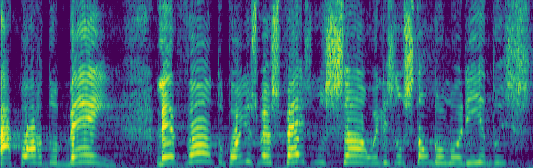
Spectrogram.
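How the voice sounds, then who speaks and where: With audible room echo and noticeable background noise, a woman talks at a moderate pace. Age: 60s. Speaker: pastor. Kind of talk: sermon.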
